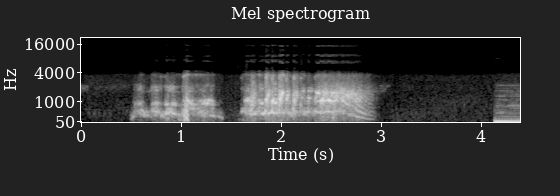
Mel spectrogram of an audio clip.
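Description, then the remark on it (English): A man does a squawking, raspy Donald Duck impression in two garbled bursts of quacky babble, then falls silent before a low buzzing tone cuts in at the end. “take away your Donald Duck impression.”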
